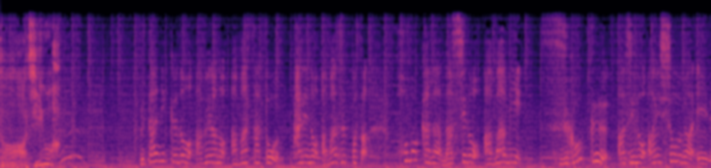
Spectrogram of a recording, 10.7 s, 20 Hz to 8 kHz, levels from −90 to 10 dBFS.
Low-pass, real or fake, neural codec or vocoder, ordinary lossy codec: 7.2 kHz; fake; vocoder, 24 kHz, 100 mel bands, Vocos; none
